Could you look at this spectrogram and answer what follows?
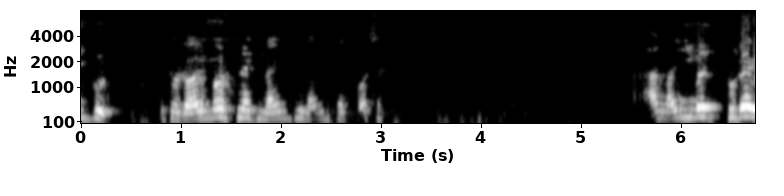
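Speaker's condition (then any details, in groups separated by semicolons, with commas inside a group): Cerebral palsy; uses wheelchair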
